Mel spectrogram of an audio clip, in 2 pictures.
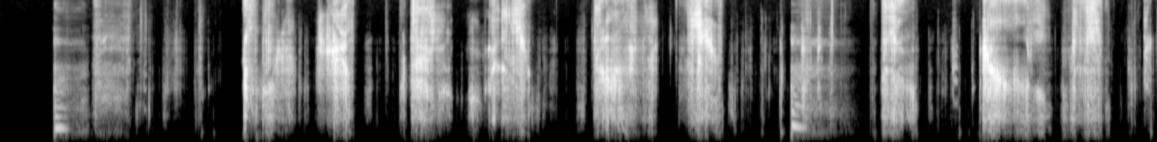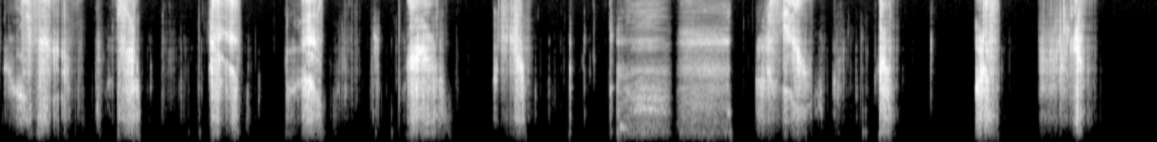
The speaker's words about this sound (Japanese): そろそろじっくり絞らせていただきますね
